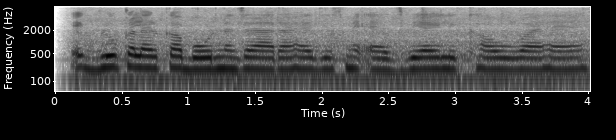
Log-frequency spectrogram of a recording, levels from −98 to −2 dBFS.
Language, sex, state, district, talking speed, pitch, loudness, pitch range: Hindi, female, Chhattisgarh, Raipur, 210 wpm, 200 Hz, -15 LUFS, 195-205 Hz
